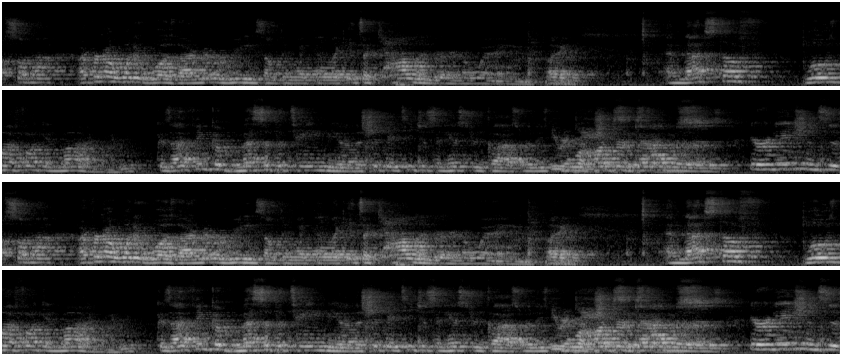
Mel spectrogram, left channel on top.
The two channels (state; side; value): quieter; left; 4.1 dB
